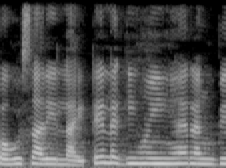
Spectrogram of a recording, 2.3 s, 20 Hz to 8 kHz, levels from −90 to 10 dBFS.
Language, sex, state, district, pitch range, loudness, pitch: Hindi, female, Punjab, Pathankot, 240-260 Hz, -15 LUFS, 250 Hz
